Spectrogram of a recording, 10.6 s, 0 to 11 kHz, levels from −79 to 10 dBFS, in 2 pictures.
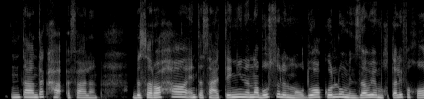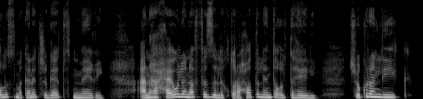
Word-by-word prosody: أنت 250 +1 -2
عندك 250 +3 +2
حق 245 -3 -4
فعلًا، 220 -3 -4 0.4
بصراحة 250 +4 +2
أنت 245 -1 0
ساعدتني 240 +3 +1
إن 275 - +4
أنا 260 0 +4
أبُصّ 255 +4 0
للموضوع 240 -1 +2
كُلّه 260 +2 +2
من 240 -4 +2
زاوية 240 +4 +3
مختلفة 240 +2 -2
خالص، 250 +4 -3
ما 235 - -3
كانتش 245 +2 -3
جات 235 +1 -5
في - - -24
دماغي 215 -4 -4 0.5
أنا 235 +2 +3
هاحاول 255 +5 +2
أنفِّذ 270 -1 0
الاقتراحات 215 +2 -3
اللي 260 -3 0
أنت 255 +1 0
قُلتها 220 -3 -3
لي، 200 -1 -8 0.4
شكرًا 310 +5 0
ليك. 255 -4 +2
245 Hz, 175 wpm, -23 LUFS, 225-260 Hz, 0.5 s, إن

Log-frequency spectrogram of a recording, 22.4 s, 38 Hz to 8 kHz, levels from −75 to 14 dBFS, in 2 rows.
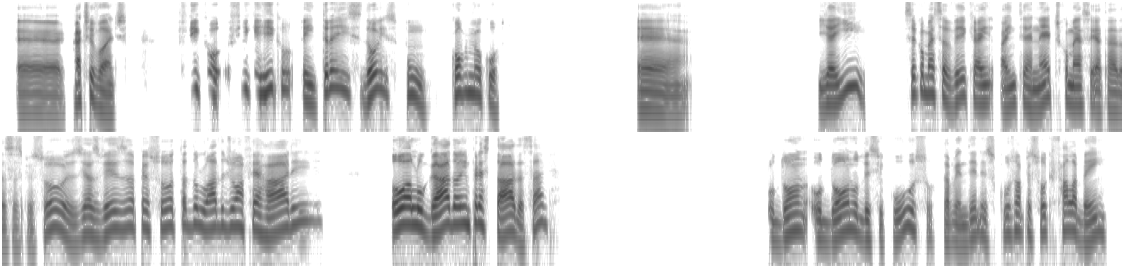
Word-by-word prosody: é 95 -2 -1
cativante, - - +1 0.6
fico 230 - -2
fique 220 - -6
rico 225 +2 +1
em 140 -2 +2
3, 215 - 0
2, 205 -7 +2
1 165 -9 -1 0.2
compra 190 +1 +2
o 195 - +2
meu 180 - +1
curso. - - -5 1.4
Eh. 95 -4 +1 1.3
E 130 +3 +2
aí, 225 - +2 0.4
você 185 - -2
começa 190 -2 0
a - - +1
ver 150 +7 -1
que 145 - -3
a 135 - +5
in 135 - 0
a 115 - 0
internet 130 +3 0
começa 125 -2 0
a - - -1
ir - - +4
atrás 105 -1 -1
dessas 95 0 -8
pessoas, 140 - -3
e 145 - -1
às 145 -2 -1
vezes 175 +7 -1
a 195 - -3
pessoa 185 +2 -4
tá - - -5
do 215 +2 -3
lado 185 0 0
de 195 - -3
uma 200 -1 +2
Ferrari 180 - 0 0.7
ou 195 +5 +9
alugada 205 0 +7
ou 220 - +4
emprestada, 210 -7 +3
sabe? 225 -2 -4 2.2
O - - -4
dono 155 +8 0
o 125 - -2
dono 145 +9 +1
desse 125 -4 -4
curso 165 - -4
tá 110 - -3
vendendo 110 +7 -4
esse 135 - -8
curso 150 +3 -6
a - - +1
uma - - -5
pessoa 145 +1 -5
que - - -20
fala 170 0 0
bem. 135 +4 -3
160 Hz, 170 wpm, -22 LUFS, 125-195 Hz, 2.2 s, ou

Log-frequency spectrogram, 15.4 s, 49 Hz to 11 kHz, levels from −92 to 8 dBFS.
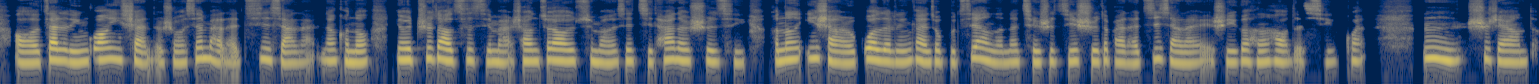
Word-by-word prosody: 嗯 200 -1 +2
在 240 +4 +7
灵 210 -2 +2
光 240 +2 +4
一 250 - 0
闪 215 -4 0
的 225 - -8
时 200 - -6
候 200 - -1
先 255 +6 0
把 240 -6 0
它 - - -6
记 250 +3 -4
下 205 -5 -1
来。 200 +1 -10
那 225 -1 -2
可 225 -2 -2
能 200 +1 +3 0.3
因 240 - +2
为 240 - +6
知 250 +2 -2
道 245 -3 +6
自 225 +2 -5
己 220 -1 -4
马 205 0 -1
上 220 0 +1
就 240 +1 -2
要 225 -1 +5
去 220 0 -8
忙 200 -2 0
一 - - -5
些 220 +1 -2
其 220 -1 -6
他 240 +4 0
的 230 -1 +2
事 220 -1 -1
情， 205 -1 -8 0.3
可 215 - 0
能 240 +3 +3
一 260 - -1
闪 230 -5 +3
而 195 0 0
过 240 +4 +5
的 220 -1 +3
灵 210 +1 -1
感 230 -3 +2
就 210 +1 -2
不 205 -1 -7
见 250 +2 0
了， 200 -1 -3
那 205 +1 -3
其 210 0 -2
实 215 +1 -2
及 215 +1 -3
时 215 -1 0
地 230 - -2
把 205 -2 -2
它 195 0 -3
记 250 +5 -5
下 220 -5 -1
来 195 +1 -3
也 235 - -9
是 210 -1 -3
一 205 - -2
个 225 0 0
很 215 0 -2
好 215 -2 +1
的 220 +2 -9
习 210 -1 -9
惯。 225 +1 -6 0.6
嗯， 245 -4 +3
是 245 - -2
这 230 -1 -2
样 210 0 0
的。 - - -21
220 Hz, 290 characters per minute, -20 LUFS, 205-235 Hz, 0.6 s, 在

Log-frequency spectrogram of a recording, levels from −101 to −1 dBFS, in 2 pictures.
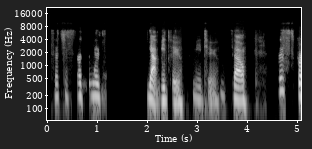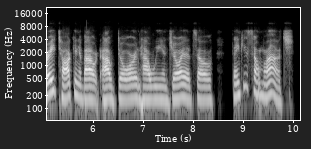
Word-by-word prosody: Such 190 +1 -19
a - - -22
such 195 +3 -13
a - - -22
nice 190 -3 -11 0.8
yeah, - - +2
me 155 -1 -6
too, 140 0 -9 0.2
me 165 -4 -20
too. 140 +1 -21 0.3
So, 155 -3 0 0.7
this 260 0 -10
is - - -22
great 230 +5 +6
talking 195 +3 +3
about 165 -2 +4
outdoor 165 +1 +1
and 170 -2 -4
how 160 +1 +1
we 165 0 -7
enjoy 165 +4 0
it, 160 -1 -8
so 160 -2 -2 0.4
thank 200 +6 -5
you 335 -1 -10
so 245 -6 -2
much. 190 - -1
170 Hz, 160 wpm, -19 LUFS, 160-195 Hz, 0.8 s, great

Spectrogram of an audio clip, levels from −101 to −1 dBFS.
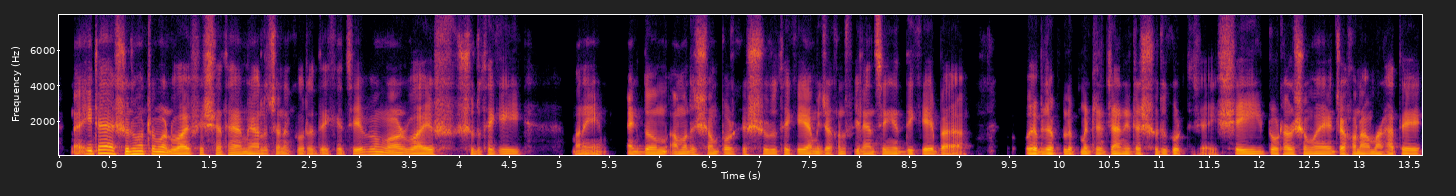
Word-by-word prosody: না - - -1
এটা 195 +3 +3 0.2
শুধুমাত্র 155 +1 +4
আমার 130 -6 +4
ওয়াইফ 95 0 +4
এর - - 0
সাথে 115 0 -2
আমি 95 -1 0
আলোচনা 90 0 -4
করে 90 -1 -3
দেখেছি, - - -6
এবং 140 +1 -1
আমার 110 +2 +3
ওয়াইফ 100 0 +3 0.3
শুরু 100 - -3
থেকেই 100 -1 -1 0.6
মানে, 85 -1 -2 0.4
একদম 105 +2 +1 0.2
আমাদের 100 +1 -1
সম্পর্কের 100 0 -3
শুরু 100 -1 -1
থেকেই 100 - 0
আমি 90 0 -1
যখন 95 +1 -2
freelancing 95 +1 -2
এর 90 - -6
দিকে 90 -1 0
বা - - +2 0.8
web 95 -1 +6
development 95 0 +1
এর 95 - 0
journey 90 -1 +2
টা - - +2
শুরু - - -3
করতে - - -2
চাই, - - -7 0.2
সেই 95 0 +3 0.2
total 100 +1 +2
সময়ে 95 -2 +1
যখন 90 +3 +2
আমার 95 0 0
হাতে 95 0 +1
95 Hz, 185 wpm, -24 LUFS, 95-100 Hz, 0.8 s, web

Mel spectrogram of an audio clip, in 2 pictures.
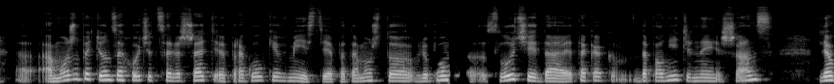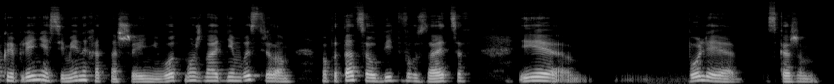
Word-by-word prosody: А - - -9
а, - - 0
может 205 +11 +1
быть, 240 -3 +1
он 205 - +6
захочет 200 -1 +1
совершать, 175 +3 +1
э, 145 - +2
прогулки 170 +5 -2
вместе, 135 -7 -1
потому 145 +8 -2
что 160 -3 0
в 135 - -9
любом, 170 +8 +2 0.2
э, - - -6
случае, 220 - +3
да, 145 -2 +3
это 175 - +1
как, 180 0 -3
эм, 210 -1 -9
дополнительный 170 -3 -1
шанс 230 +3 0 0.4
для 185 +4 +6
укрепления 190 +1 +2
семейных 185 +9 -1
отношений. 130 -2 -2
Вот 165 +6 0
можно 175 -1 -2
одним 170 0 -1
выстрелом 155 -9 -1 0.2
попытаться 180 +3 +1
убить 170 +4 -1
2 160 -2 -5
зайцев 150 +3 0 0.5
и, 160 +3 +1
эм, 170 -3 +1 1.0
более, 150 -8 +1 0.2
скажем, 135 -1 -4
170 Hz, 135 wpm, -24 LUFS, 145-190 Hz, 1.0 s, он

